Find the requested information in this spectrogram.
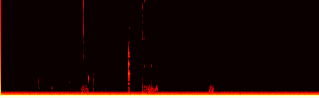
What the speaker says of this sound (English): when I add together the fundamental with the first harmonic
